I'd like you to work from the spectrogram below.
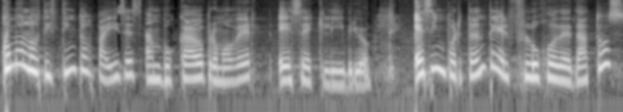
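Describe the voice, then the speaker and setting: Over noticeable background noise, a woman with a fairly high voice makes very wide pitch swings, the sound dry and close with no echo. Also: moderate pace. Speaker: panel moderator. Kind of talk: panel moderation.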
